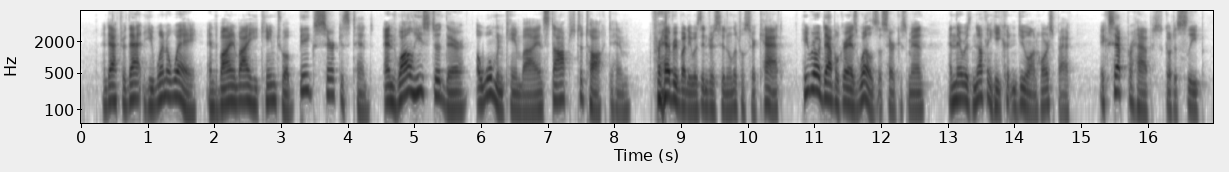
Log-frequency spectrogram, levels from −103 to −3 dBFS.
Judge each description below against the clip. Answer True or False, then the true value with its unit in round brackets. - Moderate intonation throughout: False (6.9 semitones)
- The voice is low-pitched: True (125 Hz)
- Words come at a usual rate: False (225 wpm)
